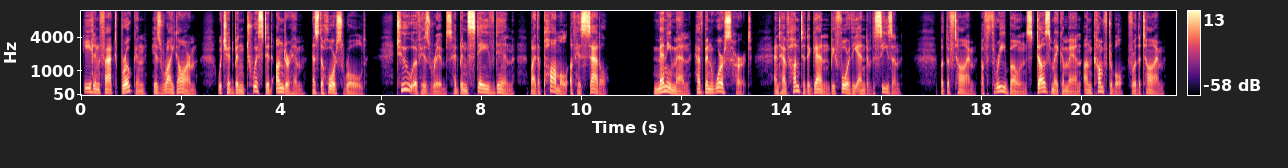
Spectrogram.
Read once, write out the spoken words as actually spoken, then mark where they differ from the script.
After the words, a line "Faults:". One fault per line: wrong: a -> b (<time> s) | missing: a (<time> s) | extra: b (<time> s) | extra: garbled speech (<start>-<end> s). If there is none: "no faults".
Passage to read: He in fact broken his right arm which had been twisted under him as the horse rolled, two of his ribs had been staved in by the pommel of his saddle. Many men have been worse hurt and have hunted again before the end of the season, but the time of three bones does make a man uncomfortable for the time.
He in fact broken his right arm which had been twisted under him as the horse rolled, two of his ribs had been staved in by the pommel of his saddle. Many men have been worse hurt and have hunted again before the end of the season, but the time of three bones does make a man uncomfortable for the time.
Faults:
no faults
